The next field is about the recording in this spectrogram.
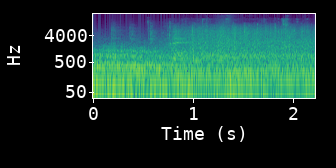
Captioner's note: dramatic music; wind gushing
